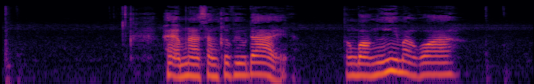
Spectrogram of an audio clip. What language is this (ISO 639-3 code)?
tha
